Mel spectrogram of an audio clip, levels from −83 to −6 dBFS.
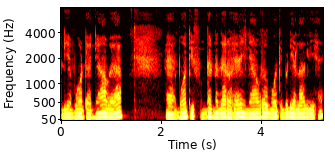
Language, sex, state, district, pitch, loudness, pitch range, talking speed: Marwari, male, Rajasthan, Nagaur, 105 Hz, -14 LUFS, 100-110 Hz, 215 wpm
